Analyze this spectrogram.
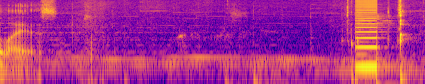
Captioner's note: buzzer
